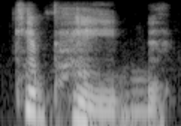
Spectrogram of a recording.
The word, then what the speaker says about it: campaign: It's got a silent G. So the first word is campaign.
